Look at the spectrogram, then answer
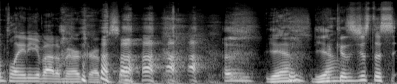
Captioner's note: laughs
